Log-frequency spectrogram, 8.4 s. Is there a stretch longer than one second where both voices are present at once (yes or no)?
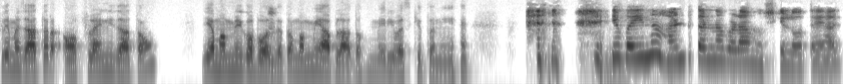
no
